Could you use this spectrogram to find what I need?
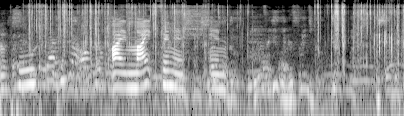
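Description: A foil pack tears open.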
